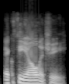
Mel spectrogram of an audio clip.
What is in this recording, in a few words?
"ichthyology", American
